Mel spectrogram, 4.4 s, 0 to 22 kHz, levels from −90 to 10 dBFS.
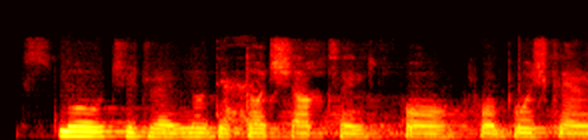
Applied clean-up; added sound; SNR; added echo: none; Bark; 19 dB; reverberation time 1.0 s.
